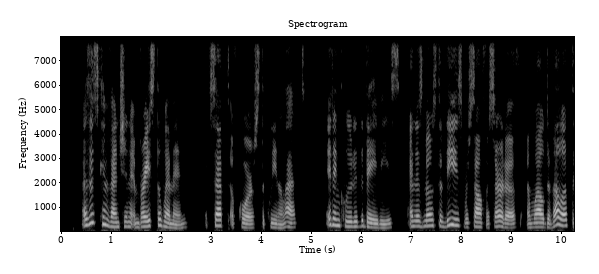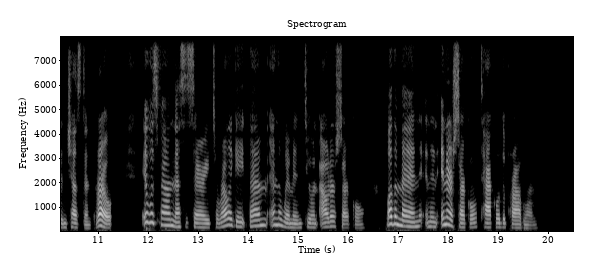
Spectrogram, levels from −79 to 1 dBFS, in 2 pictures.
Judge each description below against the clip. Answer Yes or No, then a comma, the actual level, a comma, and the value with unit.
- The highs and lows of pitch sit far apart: Yes, wide, 5.8 semitones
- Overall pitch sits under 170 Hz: No, medium, 185 Hz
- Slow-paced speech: No, average, 160 wpm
